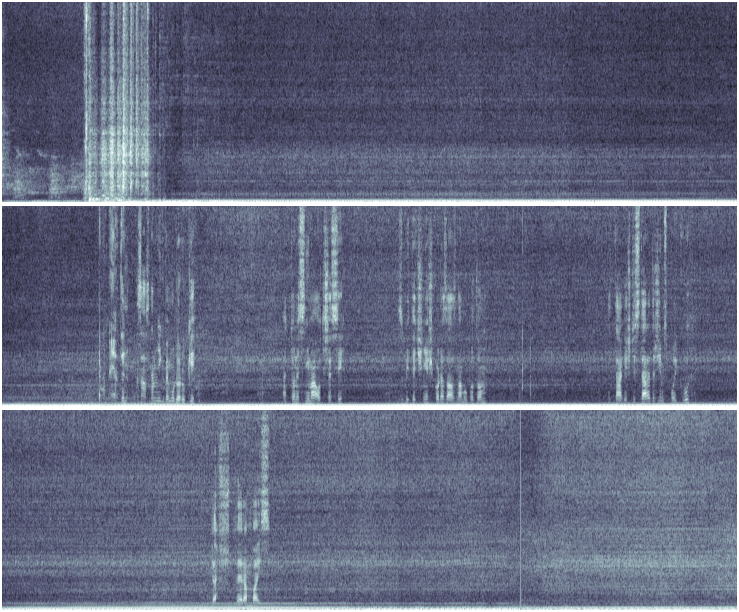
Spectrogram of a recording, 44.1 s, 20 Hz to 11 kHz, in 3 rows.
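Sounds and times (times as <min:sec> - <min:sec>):
carburetted car engine cranking with the clutch pressed: 0:00.0 - 0:03.7, 0:15.4 - 0:21.4, 0:26.2 - 0:44.0
carburetted car engine idling with a low rumble: 0:00.0 - 0:11.6, 0:12.4 - 0:44.0.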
